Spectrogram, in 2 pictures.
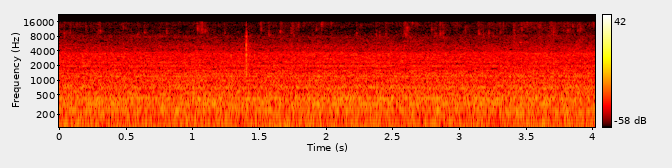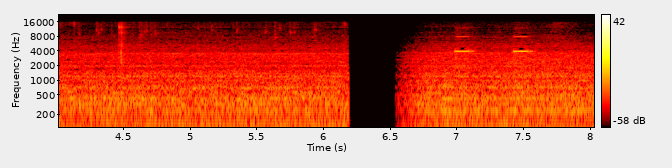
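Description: Faint steady low hum, then two short high-pitched beeps about half a second apart near the end: an induction hob's touch controls being pressed to raise the heat.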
